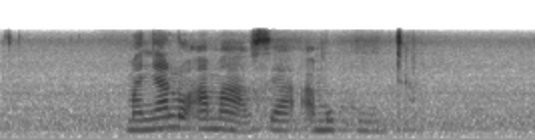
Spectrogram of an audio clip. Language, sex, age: Northern Sotho, female, 20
